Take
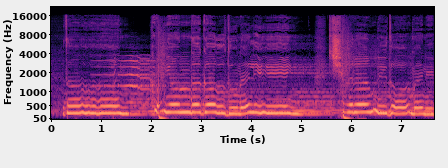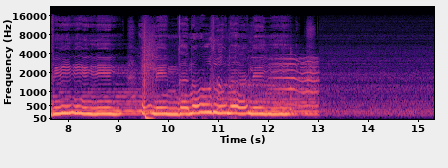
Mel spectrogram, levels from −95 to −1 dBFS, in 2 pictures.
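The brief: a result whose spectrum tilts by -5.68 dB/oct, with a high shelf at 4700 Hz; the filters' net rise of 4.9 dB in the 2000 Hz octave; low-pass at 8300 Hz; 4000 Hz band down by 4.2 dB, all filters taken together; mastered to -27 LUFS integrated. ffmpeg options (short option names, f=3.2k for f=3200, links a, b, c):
-af "lowpass=8.3k,equalizer=f=2k:t=o:g=8,equalizer=f=4k:t=o:g=-6.5,highshelf=f=4.7k:g=-3.5,volume=-4dB"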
